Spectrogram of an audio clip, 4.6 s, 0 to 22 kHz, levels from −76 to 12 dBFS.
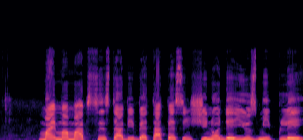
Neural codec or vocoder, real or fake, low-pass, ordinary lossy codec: none; real; 14.4 kHz; none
